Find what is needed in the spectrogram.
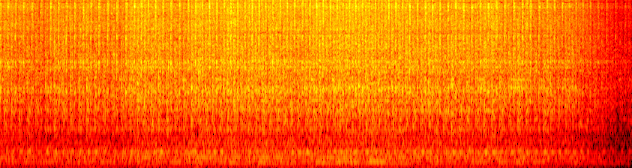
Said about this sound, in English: That's the hum of a Singer sewing machine.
